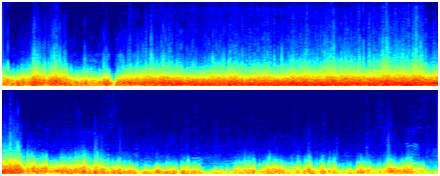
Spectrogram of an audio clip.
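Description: Wind buffeting the microphone: a loud, even rushing that is strongest over the first four seconds or so, then eases to a weaker, gusty noise.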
